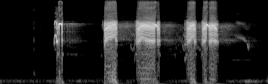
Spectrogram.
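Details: Kala tetar, a Black francolin said to be of Sindhi stock. It makes a loud grating call: a brief first note followed by two drawn-out raspy bursts and a fast closing pair, all harsh and buzzy, on a silent background.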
